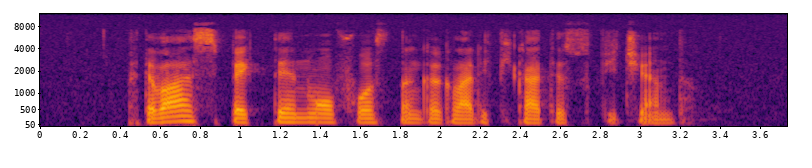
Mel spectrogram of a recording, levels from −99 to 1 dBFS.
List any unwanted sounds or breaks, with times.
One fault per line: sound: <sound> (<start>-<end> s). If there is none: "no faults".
no faults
